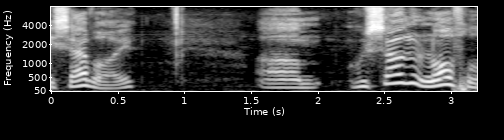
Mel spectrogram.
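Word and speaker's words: Savoie: theater of the mine singer Gary savvo pronounced sa Savoy sorry Gary Savoy um who sounded an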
